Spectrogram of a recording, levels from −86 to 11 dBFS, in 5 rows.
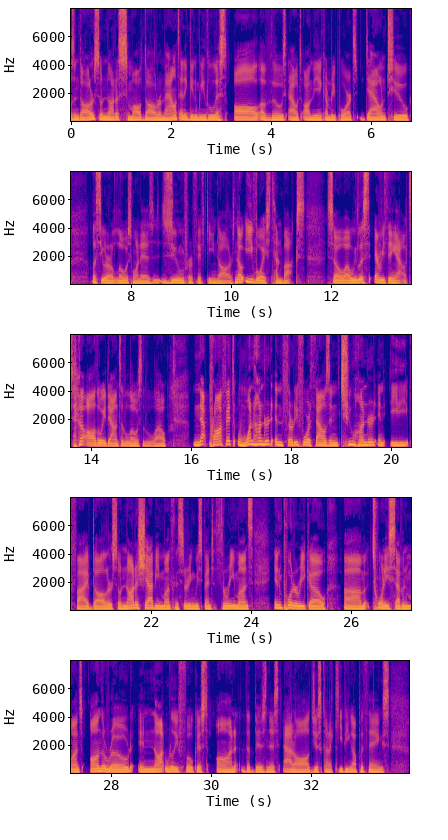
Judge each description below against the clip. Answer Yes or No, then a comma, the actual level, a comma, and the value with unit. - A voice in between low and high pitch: Yes, medium, 145 Hz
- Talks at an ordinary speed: Yes, average, 155 wpm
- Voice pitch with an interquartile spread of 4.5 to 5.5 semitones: No, average, 2.9 semitones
